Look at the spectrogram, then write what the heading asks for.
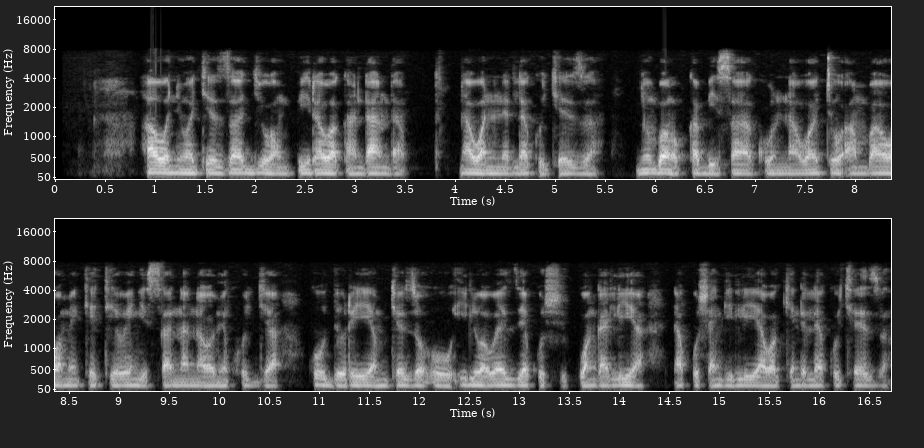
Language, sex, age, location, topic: Swahili, female, 25-35, Kisumu, government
